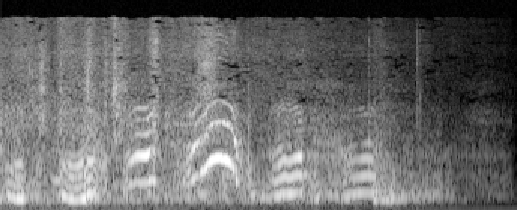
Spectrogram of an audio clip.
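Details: Newborn Siberian Husky puppy, between one and ten days old, giving a short series of thin, rising-and-falling squeaky whimpers that fade toward the end, quiet room.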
